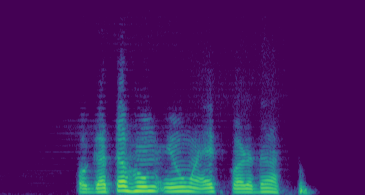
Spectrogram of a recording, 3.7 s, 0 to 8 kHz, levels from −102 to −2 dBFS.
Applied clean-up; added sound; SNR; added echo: neural mask model Resemble Enhance denoiser.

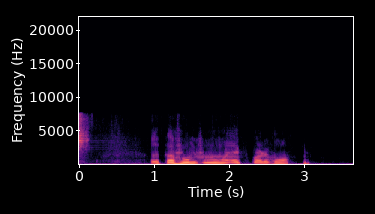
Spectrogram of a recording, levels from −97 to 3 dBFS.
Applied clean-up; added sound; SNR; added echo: neural diffusion model UNIVERSE++.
